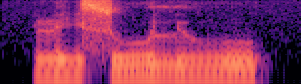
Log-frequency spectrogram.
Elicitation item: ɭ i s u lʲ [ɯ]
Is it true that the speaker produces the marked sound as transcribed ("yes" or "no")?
no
